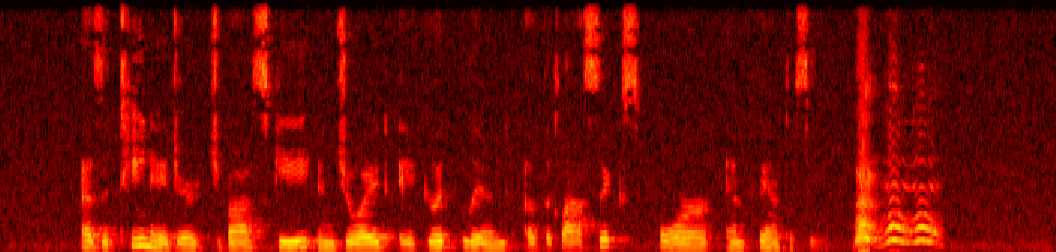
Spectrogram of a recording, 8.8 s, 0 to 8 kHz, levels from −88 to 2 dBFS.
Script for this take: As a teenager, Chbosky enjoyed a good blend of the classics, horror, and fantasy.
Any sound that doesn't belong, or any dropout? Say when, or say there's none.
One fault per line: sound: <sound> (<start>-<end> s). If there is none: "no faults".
sound: bark (7.1-7.9 s)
